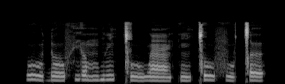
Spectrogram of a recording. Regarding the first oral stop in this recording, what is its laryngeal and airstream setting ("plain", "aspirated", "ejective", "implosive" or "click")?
implosive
